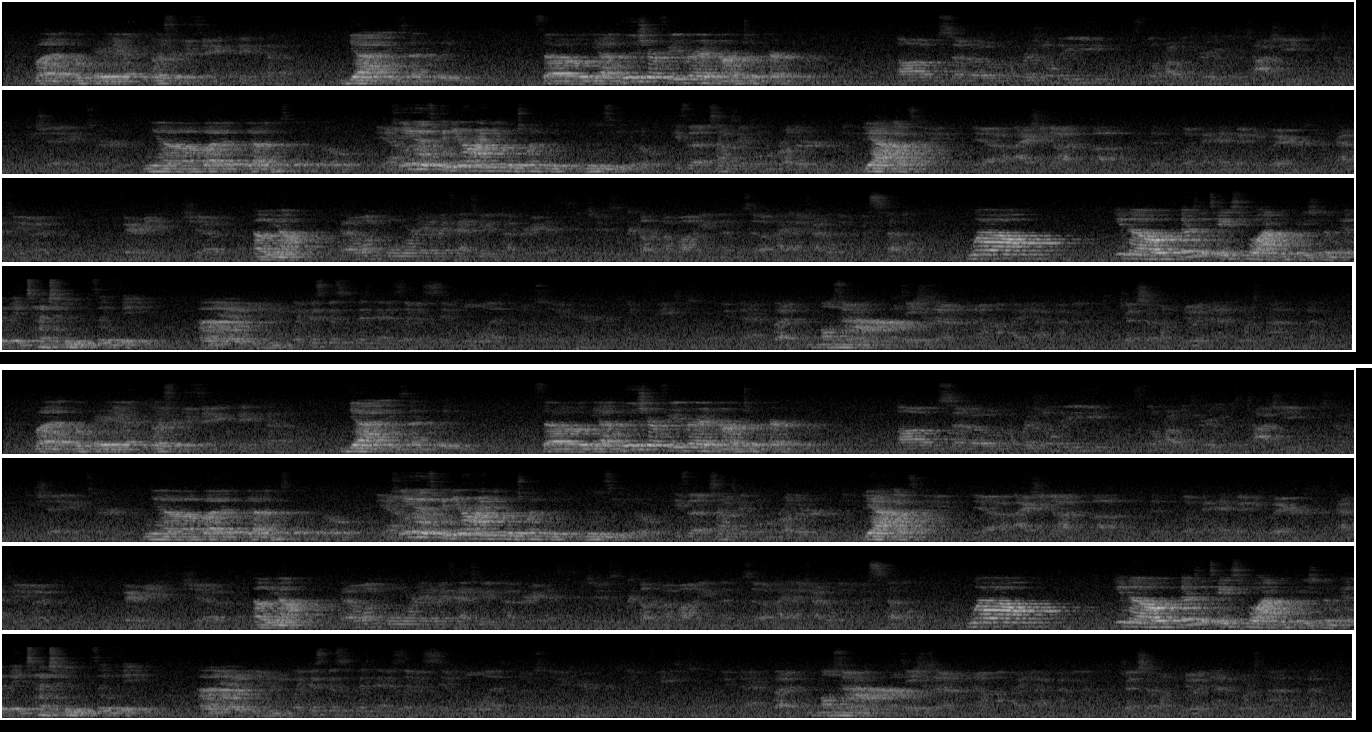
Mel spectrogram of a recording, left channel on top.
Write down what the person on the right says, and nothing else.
but okay
i
guess that's
yeah exactly so yeah who's your favorite naruto character
yeah but yeah he's good though
he
is
can you remind me which one wh- who is he though
I,
yeah
okay
Oh yeah.
Well, you know, there's a tasteful application of anime <laughs> tattoos, I think. Um
yeah.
